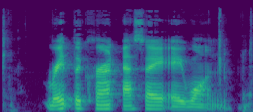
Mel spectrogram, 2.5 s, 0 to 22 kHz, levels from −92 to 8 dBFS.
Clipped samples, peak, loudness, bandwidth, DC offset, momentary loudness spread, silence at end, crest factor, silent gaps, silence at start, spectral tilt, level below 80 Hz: under 0.1%; -4 dBFS; -21 LUFS; 16 kHz; under 0.1%; 8 LU; 0 s; 20 dB; none; 0.45 s; -4 dB/octave; -60 dBFS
